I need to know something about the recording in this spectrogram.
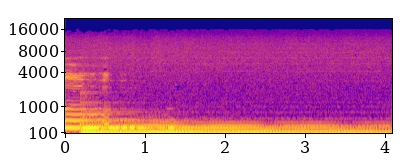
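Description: Closing bars of a '90s home-recorded song demo: the singer's held last note breaks off a fraction of a second in, leaving a low final chord ringing and slowly fading away.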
